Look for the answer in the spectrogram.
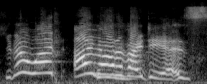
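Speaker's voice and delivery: loud, high-pitched giving up; real frustrated yell, slowing at the end; exasperated outburst. Real, not acted. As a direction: throw up your hands and shout it. Gives up after plan is mocked.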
